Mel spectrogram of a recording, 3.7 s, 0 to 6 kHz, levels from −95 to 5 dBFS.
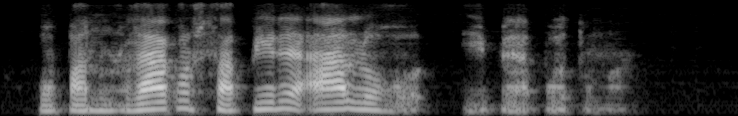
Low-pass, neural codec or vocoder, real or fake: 5.4 kHz; vocoder, 22.05 kHz, 80 mel bands, HiFi-GAN; fake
